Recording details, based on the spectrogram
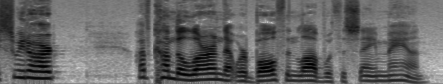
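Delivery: gentle, tender, sensitive delivery. Showing what to say to him sensitively one night in the living room: gentle voice. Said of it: "in a kind of gentle voice".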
